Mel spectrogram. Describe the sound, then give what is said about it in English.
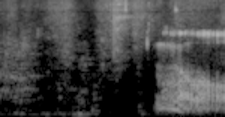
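A male dog rumbles with a low, soft growl, then abruptly breaks into a loud, high, strained whimper that continues to the end. Brief, with no talking. “Oh, he's so cute. Makes me want another dog so bad.”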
